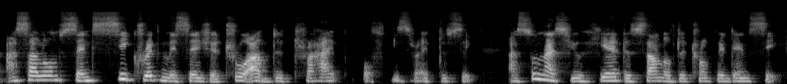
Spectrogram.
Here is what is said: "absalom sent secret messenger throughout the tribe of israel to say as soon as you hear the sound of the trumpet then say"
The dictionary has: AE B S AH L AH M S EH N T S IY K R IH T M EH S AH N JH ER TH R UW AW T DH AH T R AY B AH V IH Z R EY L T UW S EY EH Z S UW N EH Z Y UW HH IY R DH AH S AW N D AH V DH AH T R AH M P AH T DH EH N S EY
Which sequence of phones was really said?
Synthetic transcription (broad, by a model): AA S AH L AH M S EH N T S IY K R IH T M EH S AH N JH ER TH R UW AW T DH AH T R AY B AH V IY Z R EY L T UW S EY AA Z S UW N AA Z Y UW HH IY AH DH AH S AW N D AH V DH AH T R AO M F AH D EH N S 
